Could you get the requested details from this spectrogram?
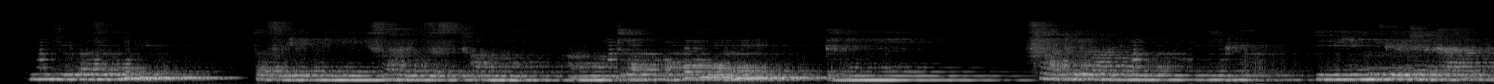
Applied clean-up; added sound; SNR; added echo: neural separator model SepFormer DNS4.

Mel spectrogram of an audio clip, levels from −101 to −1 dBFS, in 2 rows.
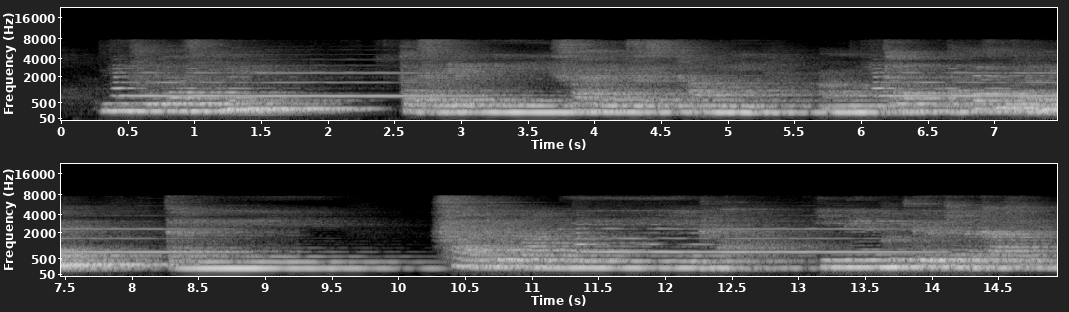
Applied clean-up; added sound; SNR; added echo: none; Wind instrument, woodwind instrument; 10 dB; reverberation time 2.1 s.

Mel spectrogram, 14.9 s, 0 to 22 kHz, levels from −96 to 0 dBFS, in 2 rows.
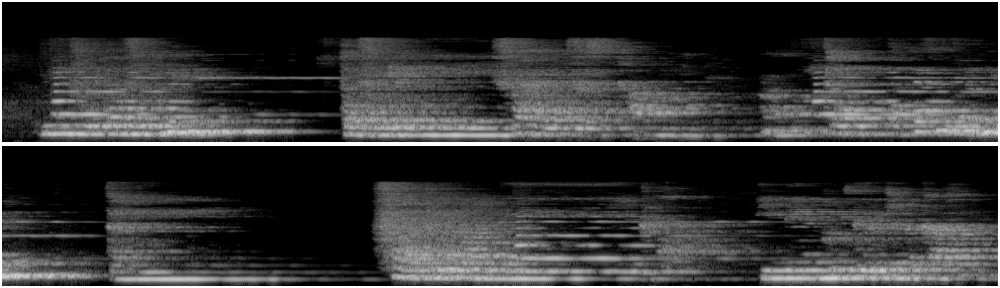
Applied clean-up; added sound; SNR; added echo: classical method WPE with log-MMSE.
